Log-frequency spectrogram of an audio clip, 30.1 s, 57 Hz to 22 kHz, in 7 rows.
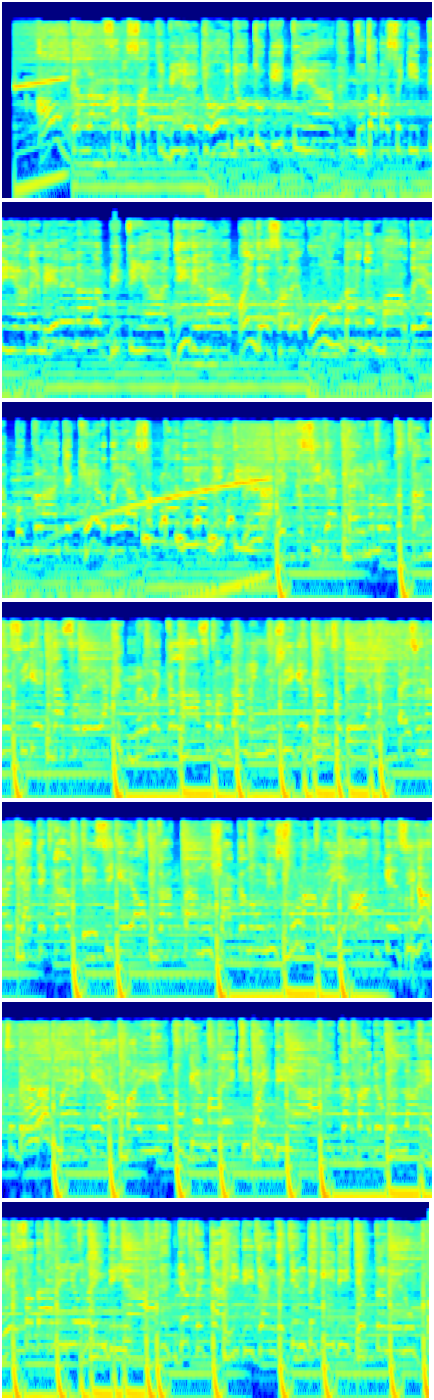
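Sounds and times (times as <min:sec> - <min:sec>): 
Punjabi song: 0:00.4 - 0:30.0.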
